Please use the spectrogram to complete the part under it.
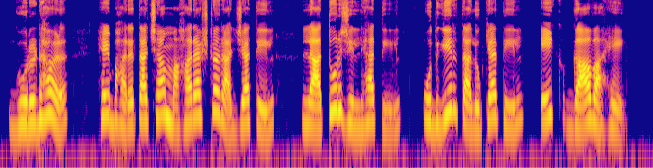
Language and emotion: Marathi, neutral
